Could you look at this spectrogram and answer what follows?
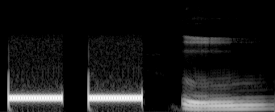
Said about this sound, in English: I don't think he's gonna answer this phone. He ain't gonna answer. But we can give it a try.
